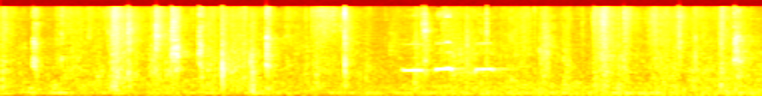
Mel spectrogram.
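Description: Bird call: three short whistled notes at one steady pitch about four seconds in, among scattered sharp clicks and chirps.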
